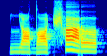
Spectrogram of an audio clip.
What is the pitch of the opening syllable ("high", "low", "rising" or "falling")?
low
